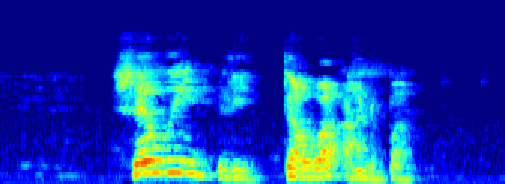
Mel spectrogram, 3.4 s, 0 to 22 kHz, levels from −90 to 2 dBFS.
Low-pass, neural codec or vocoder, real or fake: 10.8 kHz; none; real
